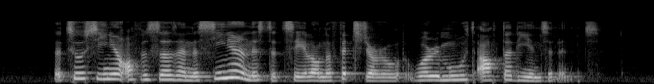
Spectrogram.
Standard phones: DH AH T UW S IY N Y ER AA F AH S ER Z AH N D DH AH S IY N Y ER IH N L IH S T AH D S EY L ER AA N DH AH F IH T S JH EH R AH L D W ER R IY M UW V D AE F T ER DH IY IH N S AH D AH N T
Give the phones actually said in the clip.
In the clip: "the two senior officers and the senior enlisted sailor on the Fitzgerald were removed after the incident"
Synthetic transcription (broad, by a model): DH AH T UW S IY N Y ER AA F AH S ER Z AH N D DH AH S IY N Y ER IH N L IH S T AH D S EY L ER AA N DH AH F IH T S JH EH R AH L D W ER R IY M UW V D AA F T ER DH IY IH N S AH D AH N T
